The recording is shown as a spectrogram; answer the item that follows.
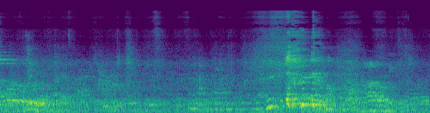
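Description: Murmured talk of people around the table, with a loud cough about four seconds in.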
